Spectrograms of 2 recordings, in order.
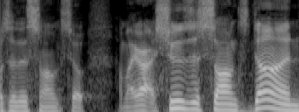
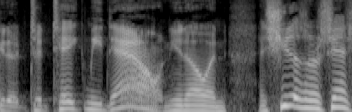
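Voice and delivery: normal talking voice

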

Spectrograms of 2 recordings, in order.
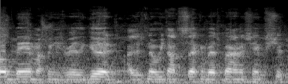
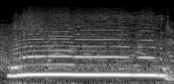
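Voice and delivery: long, very high "ooh" scream; shrieked celebration; excited whoop; 7 dB louder than usual. Real, not acted. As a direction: let out a loud, sustained whoop. Celebrating a made shot.

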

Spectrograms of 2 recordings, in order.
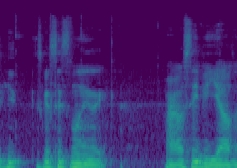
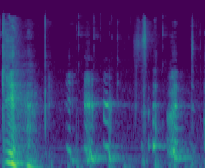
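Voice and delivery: helpless laughter. Real, not acted. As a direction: squeeze the word out through laughing. Laughing at sabotage in game.

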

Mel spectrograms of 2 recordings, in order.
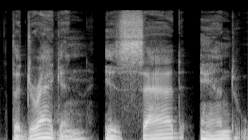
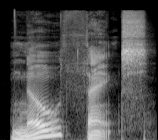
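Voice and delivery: ordinary delivery

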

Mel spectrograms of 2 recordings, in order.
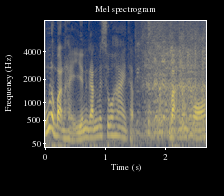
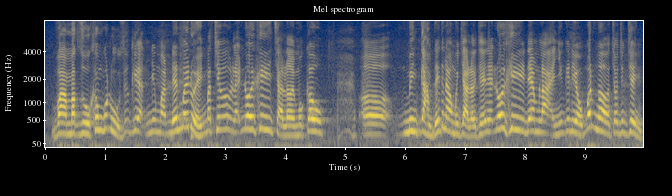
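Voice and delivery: raised, loud hype; excited host; 7 semitones higher, 8 dB louder than usual. Real, not acted. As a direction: whip up the applause. Host hypes crowd for applause.

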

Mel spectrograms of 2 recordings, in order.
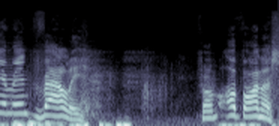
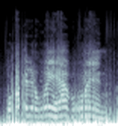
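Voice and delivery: shouting over wind; 3 semitones higher, 15 dB louder than usual. Real, not acted.

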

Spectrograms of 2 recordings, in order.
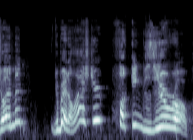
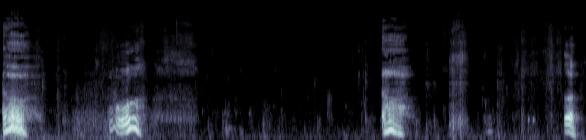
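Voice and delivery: groaning with a stomach ache; low pained groans, clutching belly; stomach cramps; 4 semitones lower, 4 dB quieter than usual. Real, not acted. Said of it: "my stomach hurts".

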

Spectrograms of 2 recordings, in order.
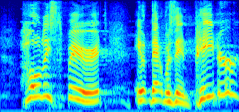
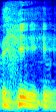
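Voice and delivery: soft low chuckle; 11 semitones lower, 6 dB quieter than usual. Real, not acted. Laughter after a joke.

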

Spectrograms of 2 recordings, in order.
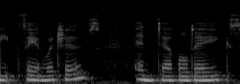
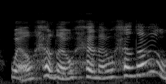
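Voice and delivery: louder, higher hearty hello; hearty greeting cry; 7 semitones higher, 7 dB louder than usual. A narrator's reading. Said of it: "he cried".

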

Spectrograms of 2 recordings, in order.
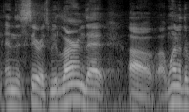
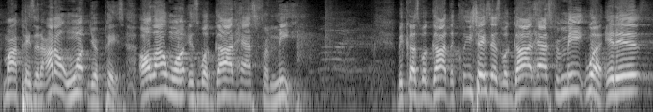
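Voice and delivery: full-force preaching; 5 semitones higher, 11 dB louder than usual. Acted. Pastor firing up the congregation about healing, loud chanted preaching. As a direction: lift the whole church with a sung, rising proclamation.

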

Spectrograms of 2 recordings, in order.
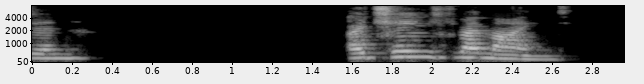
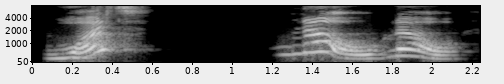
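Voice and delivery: indignant shout; 5 semitones higher, 8 dB louder than usual. Acted. She objects to Austin.

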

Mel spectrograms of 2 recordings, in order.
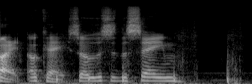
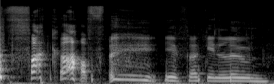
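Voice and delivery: laughing brush-off; much slower than usual. Real, not acted. Laughing at an NPC.

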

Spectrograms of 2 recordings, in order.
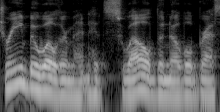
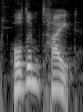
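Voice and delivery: higher, slightly louder call; mild shout; 5 semitones higher, 4 dB louder than usual. A narrator's reading. Snodgrass ordering the company to restrain Pickwick, mild shout. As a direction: call out urgently, short of a full shout. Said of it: "shouted Mister Snodgrass".

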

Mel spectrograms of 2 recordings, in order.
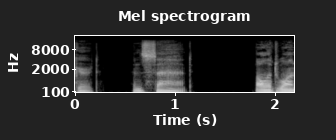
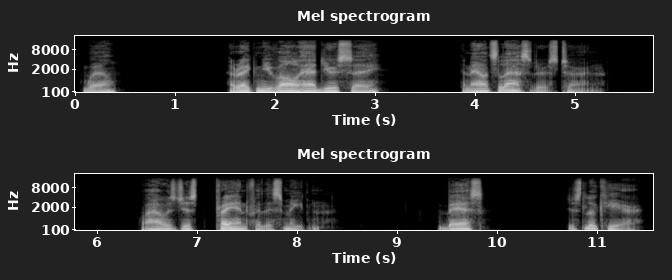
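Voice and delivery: gentle Lassiter; 5 semitones lower, 3 dB quieter than usual. Acted. Lassiter takes his turn with the group, low and kindly.

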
